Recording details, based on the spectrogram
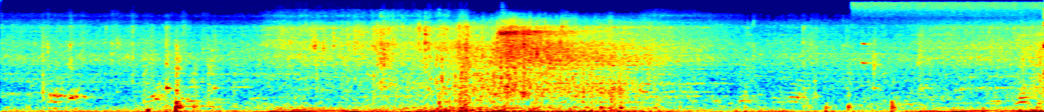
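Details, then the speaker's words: Car with new brake pads after the rear brake squeal fix. A test drive with repeated stops gives only a steady low road and tyre rumble, with no squeal, scrape or grind. "Puede apreciar, ya no se genera ningún sonido, ya no se genera ningún ruido."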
